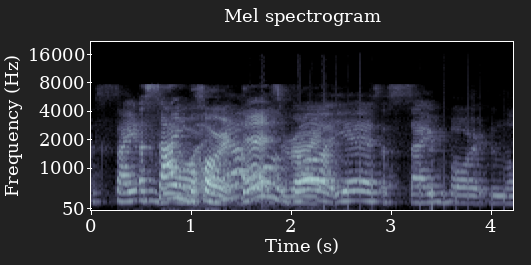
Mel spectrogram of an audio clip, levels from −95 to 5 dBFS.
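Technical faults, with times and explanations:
1.59–4.13 s, periodic USB or driver dropouts: about twenty ticks recur every 0.121 s as a few milliseconds of speech are skipped at each driver stall. Unlike random crackle, the clicks are evenly spaced and appear only while speech is present.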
